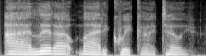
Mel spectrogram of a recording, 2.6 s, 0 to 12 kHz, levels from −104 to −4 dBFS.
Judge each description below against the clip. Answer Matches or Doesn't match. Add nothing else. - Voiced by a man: Matches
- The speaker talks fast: Doesn't match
